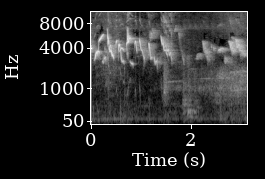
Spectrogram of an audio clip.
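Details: Lemon-bellied white-eye song for prompting a silent bird to sing: a fast burst of high, sweet twittered notes, then softer, sparser drawn-out whistles over faint background noise.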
